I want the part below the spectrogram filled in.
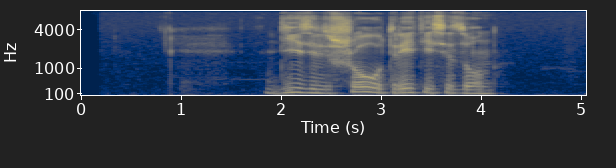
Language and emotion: Russian, neutral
